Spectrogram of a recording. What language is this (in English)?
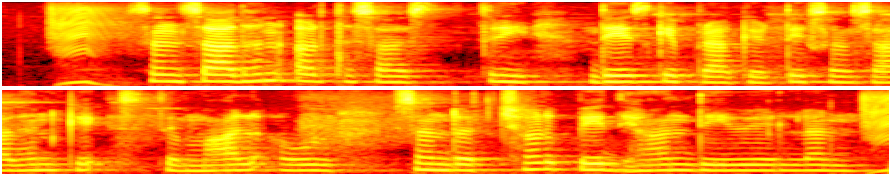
Bhojpuri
